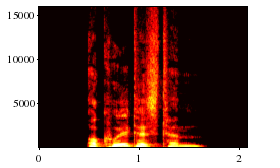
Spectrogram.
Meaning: strong dative masculine/neuter singular superlative degree of okkult
- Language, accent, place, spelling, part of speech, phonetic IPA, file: German, Germany, Berlin, okkultestem, adjective, [ɔˈkʊltəstəm], De-okkultestem.ogg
